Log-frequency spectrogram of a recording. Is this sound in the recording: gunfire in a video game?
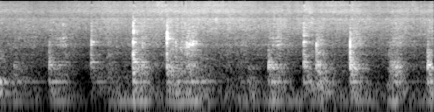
no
